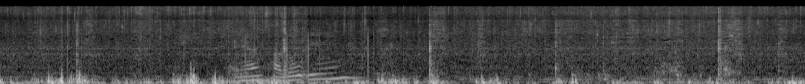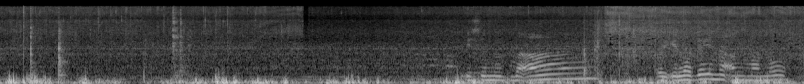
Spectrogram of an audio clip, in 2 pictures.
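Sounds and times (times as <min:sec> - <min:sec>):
food sizzling in hot oil: 0:00.0 - 0:11.1, 0:12.7 - 0:16.0
spatula scraping a pan: 0:02.2 - 0:08.8.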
